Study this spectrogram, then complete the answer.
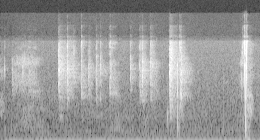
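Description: Typing on a computer keyboard, a close series of crisp key clicks in short uneven bursts, ending with a couple of louder taps, with no talk.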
